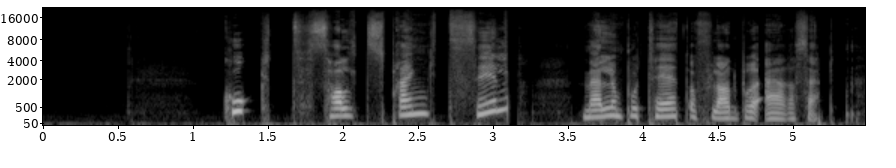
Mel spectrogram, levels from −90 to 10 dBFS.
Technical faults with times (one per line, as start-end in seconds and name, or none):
3.08-3.18 intermittent contact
